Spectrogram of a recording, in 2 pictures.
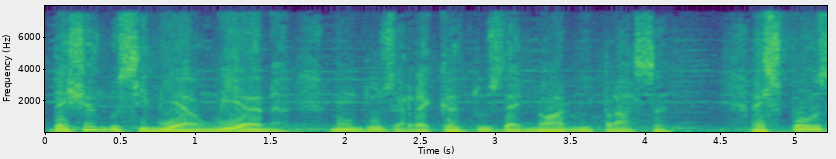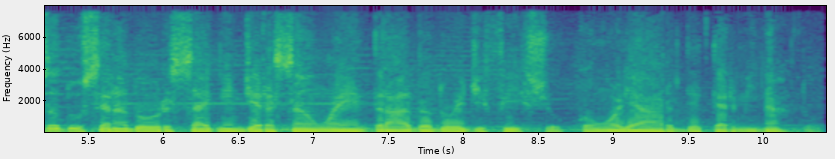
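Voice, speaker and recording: A man's voice: sits low, darkish tone. A man with a Brazilian accent giving dramatic scripted narration for a radio drama. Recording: dull lo-fi audio with music.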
